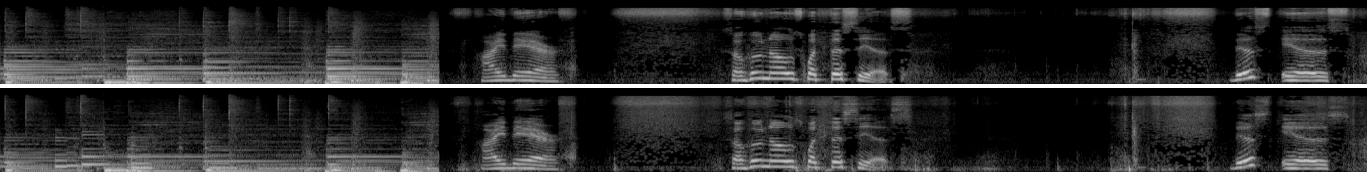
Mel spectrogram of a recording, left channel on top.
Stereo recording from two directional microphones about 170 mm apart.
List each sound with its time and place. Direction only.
0.0 s music: centre (ahead or behind)
4.7 s speech: 35° left (ahead or behind)
7.2 s speech: 45° left (ahead or behind)
12.4 s speech: 45° left (ahead or behind)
